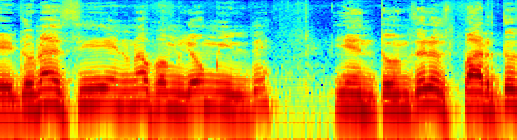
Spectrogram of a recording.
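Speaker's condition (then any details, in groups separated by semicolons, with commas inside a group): Cerebral palsy; difficulty speaking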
